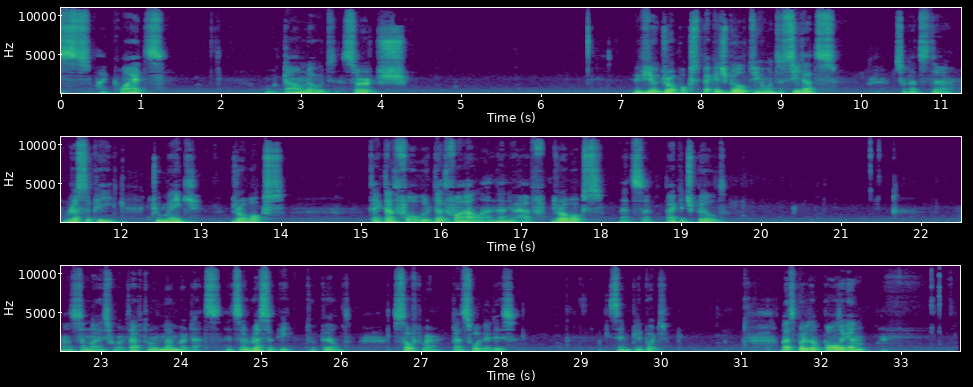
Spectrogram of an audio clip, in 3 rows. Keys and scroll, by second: 11.9 typing.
